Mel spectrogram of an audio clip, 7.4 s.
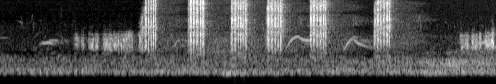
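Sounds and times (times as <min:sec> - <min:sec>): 
cactus wren raspy chattering: 0:02.1 - 0:06.3.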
